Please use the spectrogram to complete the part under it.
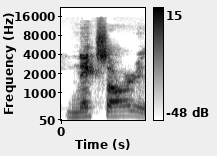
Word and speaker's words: Nexar: Eran Shir is the CEO founder of Nexar, which makes every, and by the way, let me, Nexar, am I pronouncing that correct? – Yeah.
